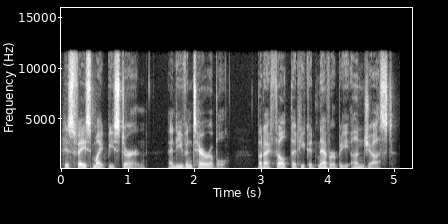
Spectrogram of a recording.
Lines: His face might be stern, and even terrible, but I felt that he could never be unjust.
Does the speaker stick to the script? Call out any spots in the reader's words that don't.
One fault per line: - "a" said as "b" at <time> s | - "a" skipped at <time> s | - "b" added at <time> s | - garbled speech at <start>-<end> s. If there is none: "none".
none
